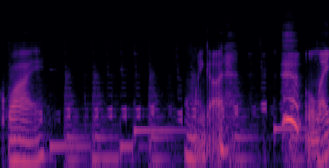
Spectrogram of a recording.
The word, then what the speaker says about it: Uruguay: The Guay in Uruguay is pronounced Guay.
